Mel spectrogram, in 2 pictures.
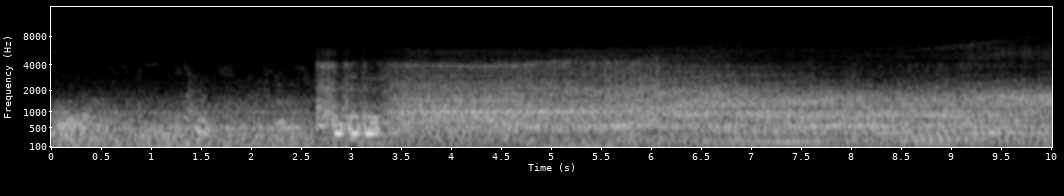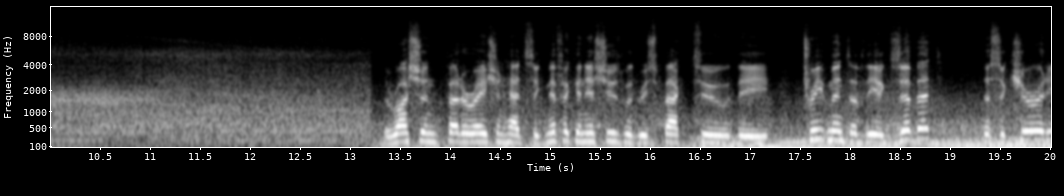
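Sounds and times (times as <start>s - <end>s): road noise: 0.0s - 20.0s
truck engine running: 2.7s - 20.0s.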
